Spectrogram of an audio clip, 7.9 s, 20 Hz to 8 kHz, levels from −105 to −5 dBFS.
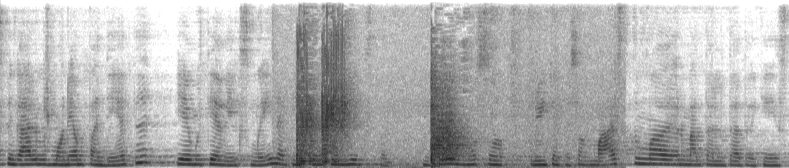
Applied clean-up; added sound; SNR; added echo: none; Fart; -3 dB; reverberation time 1.4 s.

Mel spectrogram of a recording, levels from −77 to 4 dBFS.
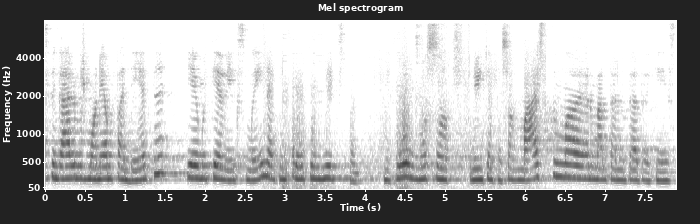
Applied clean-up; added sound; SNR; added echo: neural separator model SepFormer DNS4.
